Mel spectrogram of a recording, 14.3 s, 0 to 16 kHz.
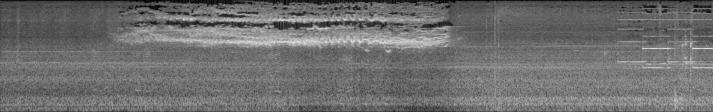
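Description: GWR Class 800 train running into the platform and slowing, with a high-pitched squeal lasting several seconds as it brakes. Near the end, a pattern of short repeated electronic beeps starts.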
